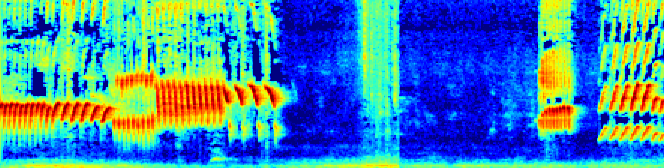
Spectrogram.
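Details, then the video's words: Spanish Timbrado canary, adult, singing fast rolling trills that rise in pitch then stop; after a quiet gap with faint background noise, brief rolling phrases and a two-toned trill resume. "CANTO CANÁRIO SALSA ESPANHOL/ESPANHOLINHA"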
